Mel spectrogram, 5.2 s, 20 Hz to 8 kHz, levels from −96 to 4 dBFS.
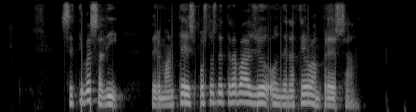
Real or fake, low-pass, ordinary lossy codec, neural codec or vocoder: real; 7.2 kHz; Opus, 24 kbps; none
